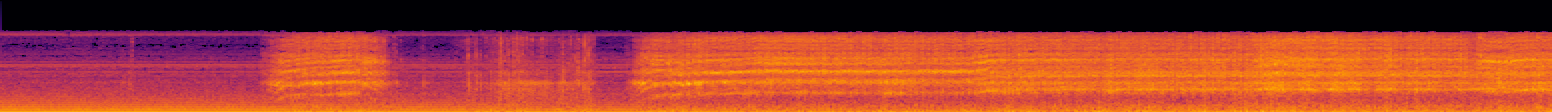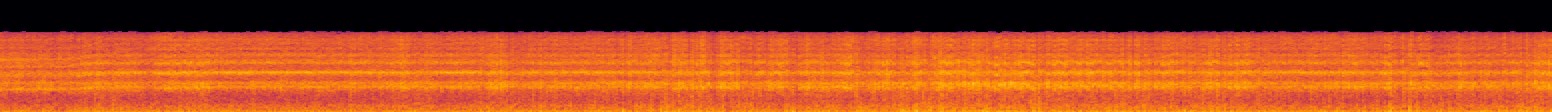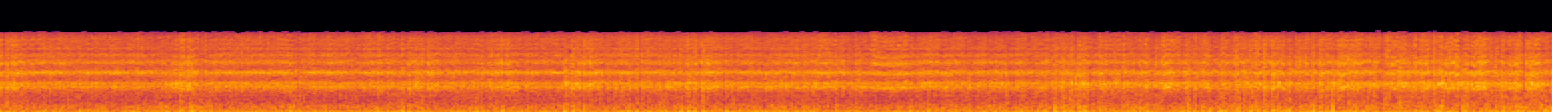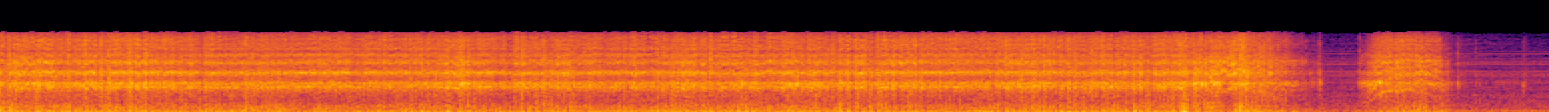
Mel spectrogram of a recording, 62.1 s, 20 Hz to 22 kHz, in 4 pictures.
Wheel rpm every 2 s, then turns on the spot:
0, 70, 20, 110, 160, 190, 200, 200, 220, 230, 230, 230, 230, 230, 230, 230, 230, 230, 240, 230, 230, 230, 230, 230, 230, 230, 230, 230, 230, 150, 40.
2-6 60-62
